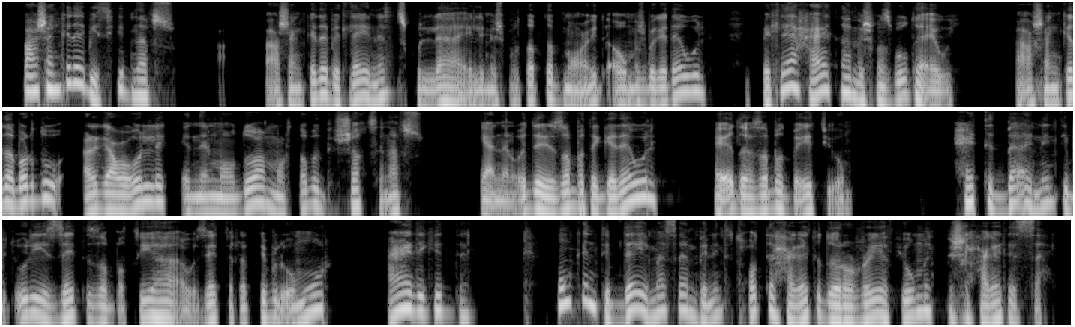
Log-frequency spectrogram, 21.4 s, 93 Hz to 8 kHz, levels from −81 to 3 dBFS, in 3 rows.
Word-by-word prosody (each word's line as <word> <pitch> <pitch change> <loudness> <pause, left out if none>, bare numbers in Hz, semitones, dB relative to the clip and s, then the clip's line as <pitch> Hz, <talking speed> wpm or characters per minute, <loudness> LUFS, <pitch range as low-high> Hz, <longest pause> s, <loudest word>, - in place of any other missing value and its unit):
فعَشان 185 +2 +6
كده 255 +5 +2
بيسِيب 150 - -2
نفْسه، 145 -2 0 0.6
ع - - -4
عشان 100 0 0
كده 135 +8 +1
بتلاقي 135 -1 0
الناس 140 +4 -1
كلّها 105 +2 +1
اللي 95 -4 -2
مش 95 +3 -4
مرتبطة 125 +3 -2
بمواعيد، 105 -1 -2
أو 105 - -1
مش 100 0 -2
بجداول، 155 - 0 0.4
بتلاقي 215 +3 +2
حياتها 175 +1 +1
مش 120 -7 +2
مضبوطة 130 +4 +1
أوي، 90 - -4 0.4
فعَشان 100 0 0
كده 155 +7 +3
برضه 170 +4 +1 0.2
أرجَع 120 +2 +4
وأقول 145 +8 +4
لِك 170 -1 -1
إن 105 0 -1
الموضوع 105 +9 +2
مرتبِط 130 - -3
بالشخص 145 0 -2
نفْسه، 115 +2 -4 0.4
يعني 85 +1 0
لو 80 - -7
قدِر 120 +4 +4
يضبّط 130 +4 +2
الجداول، 140 - +3 0.4
هيقدَر 115 - +4
يضبّط 115 +3 +1
بقيّة 115 +2 +1
يومُه. - - -7 0.7
حتّة 160 - +1
بقى 155 +8 -1
إن 130 - -1
أنتِ 155 -2 -3
بتقولي 140 +1 -1
إزّاي 120 +3 +1
تضبّطيها، 130 +2 0
أو - - -5
إزّاي 115 - 0
ترتّبي 120 +3 -5
الأمور، 155 - 0 0.4
عادي 170 +1 +4
جدًا، 150 -4 -3 0.6
ممكن 235 0 +2
تبدئي 165 - +1
مثلًا 165 +2 -1
بإن 110 -3 -1
أنتِ 140 +5 -5
تحطّي 150 +4 -2
الحاجات 125 0 +1
الضرورية 115 +3 +3
في 120 - -4
يومِك، 155 +4 +1
مش 120 -1 +1
الحاجات 115 +2 0
السهلة، 110 - -5
130 Hz, 190 wpm, -21 LUFS, 110-155 Hz, 0.7 s, فعَشان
